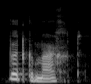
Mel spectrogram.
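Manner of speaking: usual speaking voice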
